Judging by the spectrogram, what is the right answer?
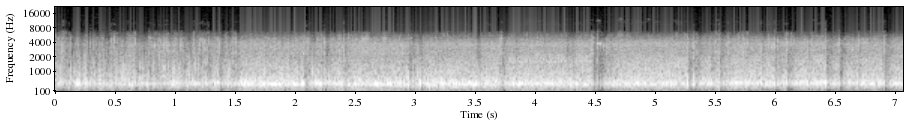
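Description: Steady road noise heard from a bicycle-mounted camera while riding: tyre hum and wind on the microphone, with small knocks and rattles from bumps in the road.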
